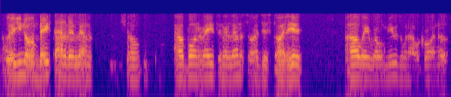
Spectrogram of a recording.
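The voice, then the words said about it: Hoarse, worn-out voice. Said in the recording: “excuse my voice, man. I had a couple shows, my voice gone.”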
